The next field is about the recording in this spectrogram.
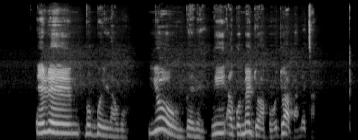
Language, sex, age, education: Yoruba, female, 30-45, tertiary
